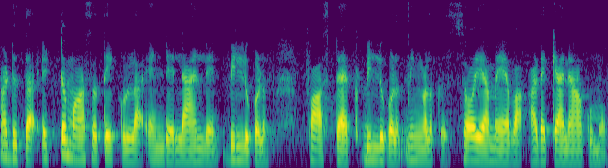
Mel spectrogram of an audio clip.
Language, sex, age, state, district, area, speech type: Malayalam, female, 45-60, Kerala, Palakkad, rural, read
